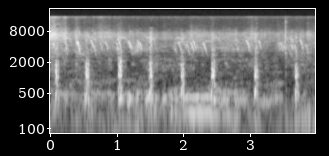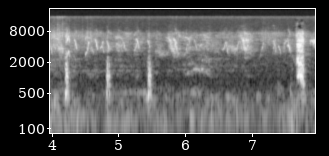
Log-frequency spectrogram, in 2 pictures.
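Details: A group of Sebright chicks cheeping in a dense, high chorus of short slurred notes, with regular taps about every half second and a brief low murmur near the start.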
